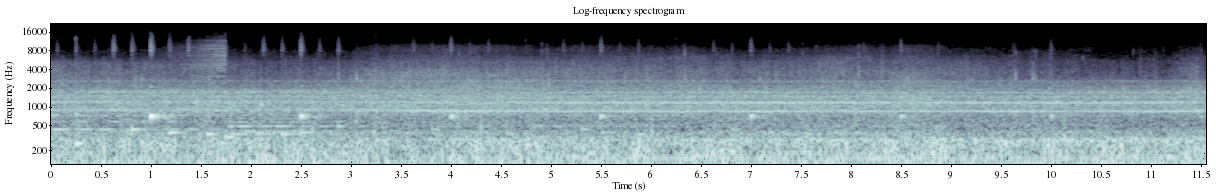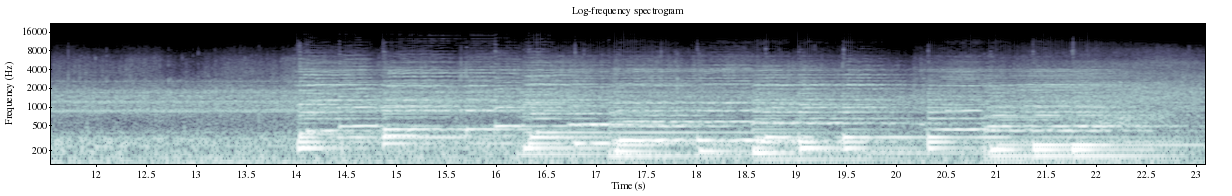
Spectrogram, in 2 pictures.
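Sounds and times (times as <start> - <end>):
music: 0.0 - 6.3, 14.0 - 23.0
wind noise on microphone: 0.0 - 20.9.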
